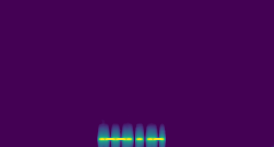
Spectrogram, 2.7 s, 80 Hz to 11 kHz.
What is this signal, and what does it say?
Morse code, heard as a keyed tone, about 46 wpm, 700 Hz. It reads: PEA
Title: Top Three Letter Combinations in Words 45wpm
